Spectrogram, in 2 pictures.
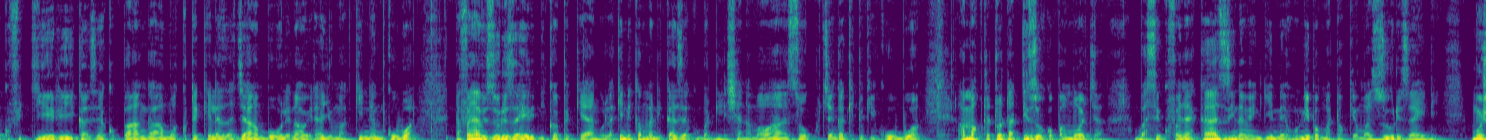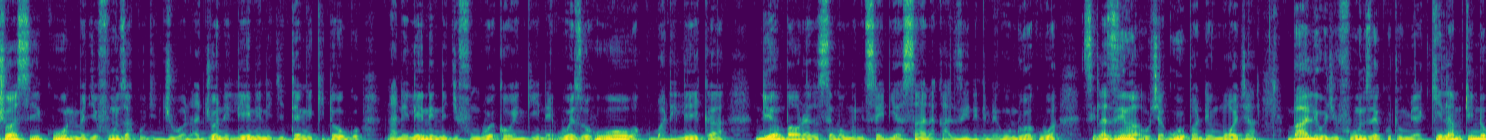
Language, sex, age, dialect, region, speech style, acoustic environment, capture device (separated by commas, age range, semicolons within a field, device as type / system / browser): Swahili, male, 25-34, Kenya - Nairobi Sheng-influenced, Kenya, happy; excited; focused; relaxed, silence, desktop / Windows / Chrome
